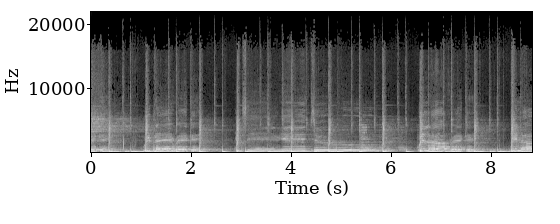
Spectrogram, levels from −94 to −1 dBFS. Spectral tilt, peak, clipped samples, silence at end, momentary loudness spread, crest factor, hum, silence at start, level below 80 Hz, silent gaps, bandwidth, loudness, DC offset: -6.5 dB/octave; 0 dBFS; under 0.1%; 0 s; 5 LU; 16 dB; none; 0 s; -20 dBFS; none; 17 kHz; -19 LUFS; under 0.1%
